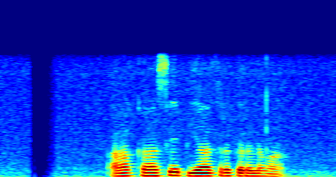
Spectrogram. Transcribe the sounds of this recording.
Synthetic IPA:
aːkaːsepijaːsəɾəkəɾənəʋaː

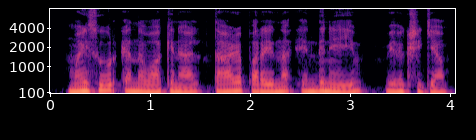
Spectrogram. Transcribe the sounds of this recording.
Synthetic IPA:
mɐjsuːre̞nːɐʋaːkːinaːlt̪aːɻepːɐrɐjunːɐʔe̞nd̪ine̞ːjum | ʋiʋɐkʂikʲːaːm

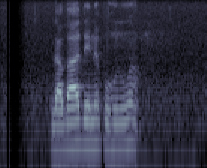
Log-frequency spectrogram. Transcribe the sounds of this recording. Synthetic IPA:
labaːd̪enəpuɦunuʋa

